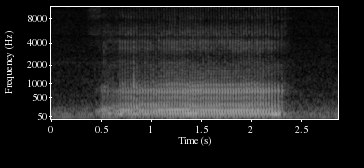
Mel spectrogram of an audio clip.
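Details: Six-month-old pug in deep sleep giving one long, deep, rattling snore lasting almost two seconds; loud vibrating snoring.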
